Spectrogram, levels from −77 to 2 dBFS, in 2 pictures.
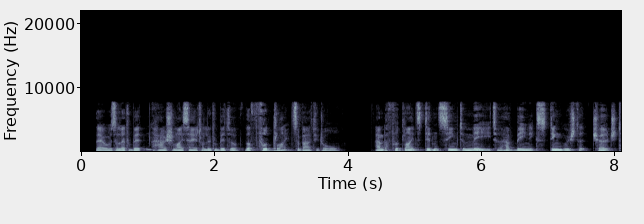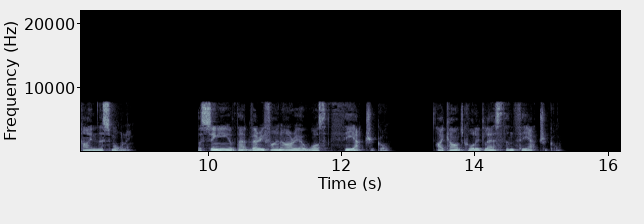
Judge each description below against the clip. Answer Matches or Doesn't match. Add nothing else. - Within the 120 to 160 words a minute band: Doesn't match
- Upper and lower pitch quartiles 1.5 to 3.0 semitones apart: Doesn't match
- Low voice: Matches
